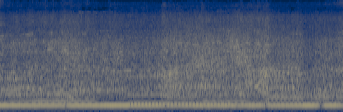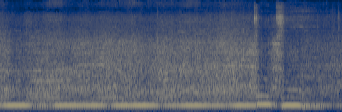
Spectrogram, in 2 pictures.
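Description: Live rock performance in which an amplified electric guitar holds one long sustained note with its overtones, bending in pitch near the end.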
